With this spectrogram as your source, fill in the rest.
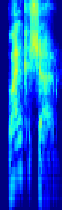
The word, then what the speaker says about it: Lancashire: she she laner how do you say it Lancashire yeah she did yeah she immigrated to Canada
